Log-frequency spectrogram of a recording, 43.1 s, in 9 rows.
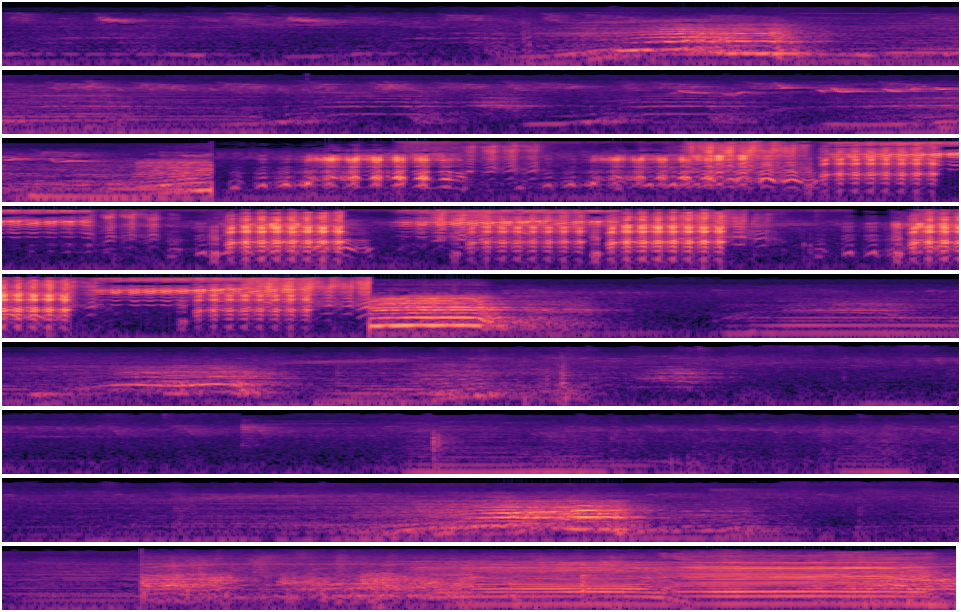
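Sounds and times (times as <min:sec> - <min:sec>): goat bleating: 0:10.6 - 0:21.0.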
